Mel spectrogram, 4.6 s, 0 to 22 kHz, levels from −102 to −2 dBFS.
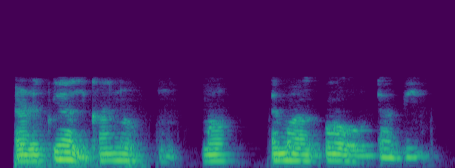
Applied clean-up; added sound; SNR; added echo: neural mask model DeepFilterNet 3.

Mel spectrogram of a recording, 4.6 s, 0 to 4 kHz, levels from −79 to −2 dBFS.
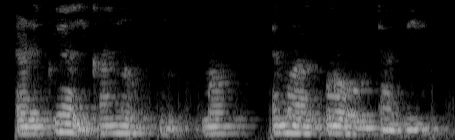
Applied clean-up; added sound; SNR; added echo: neural separator model SepFormer DNS4.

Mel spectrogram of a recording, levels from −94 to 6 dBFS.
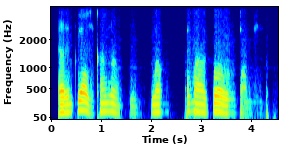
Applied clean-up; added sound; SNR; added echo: neural separator model SepFormer WHAMR!.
